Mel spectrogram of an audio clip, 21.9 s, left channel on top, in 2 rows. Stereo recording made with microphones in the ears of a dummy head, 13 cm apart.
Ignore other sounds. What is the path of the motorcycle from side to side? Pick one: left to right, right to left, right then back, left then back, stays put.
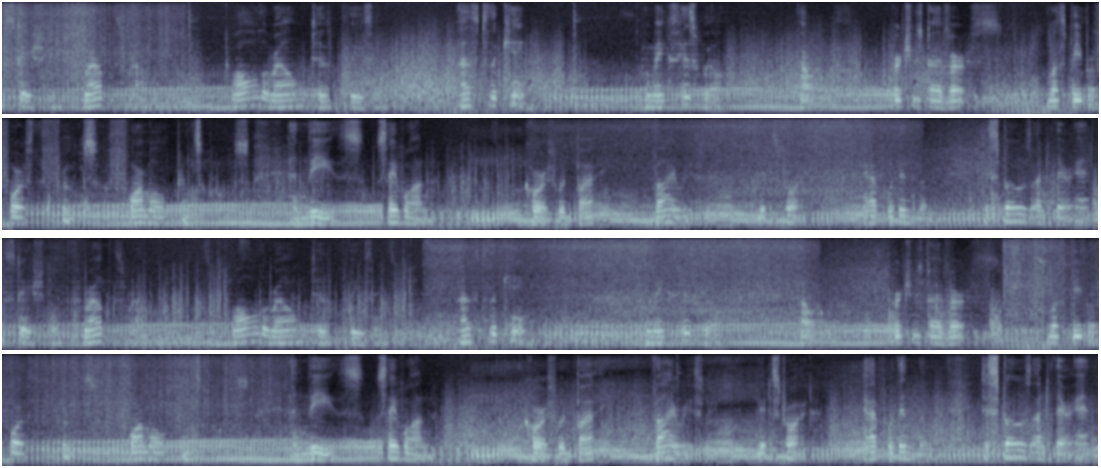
left to right.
